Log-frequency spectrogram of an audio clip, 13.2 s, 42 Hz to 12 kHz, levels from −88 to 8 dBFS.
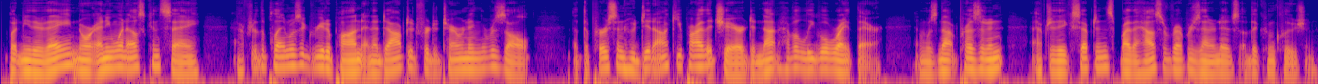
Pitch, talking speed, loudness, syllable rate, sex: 110 Hz, 230 wpm, -19 LUFS, 7.0 syllables/s, male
